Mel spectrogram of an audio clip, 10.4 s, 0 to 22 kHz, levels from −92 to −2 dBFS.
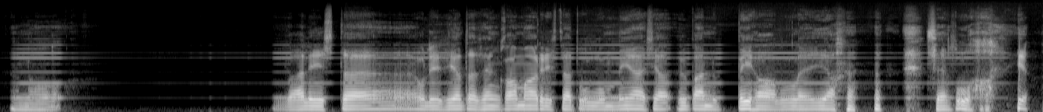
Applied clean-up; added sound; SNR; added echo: neural mask model RNNoise.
